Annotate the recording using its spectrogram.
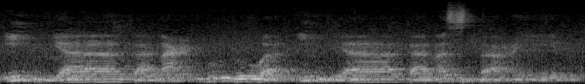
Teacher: Jadi iyanya itu ada tasdid ya. Kalau ada tasdid itu dia dibaca dua harokat. Ditahan dulu, jangan langsung iya, tidak boleh.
